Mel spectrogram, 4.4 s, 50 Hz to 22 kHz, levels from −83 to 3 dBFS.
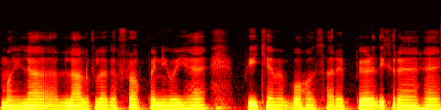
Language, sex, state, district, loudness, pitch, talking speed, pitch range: Hindi, male, Jharkhand, Garhwa, -16 LUFS, 110 Hz, 215 wpm, 110-115 Hz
